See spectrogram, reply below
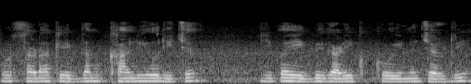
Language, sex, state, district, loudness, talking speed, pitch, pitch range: Rajasthani, male, Rajasthan, Nagaur, -16 LUFS, 190 wpm, 145 Hz, 140-150 Hz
